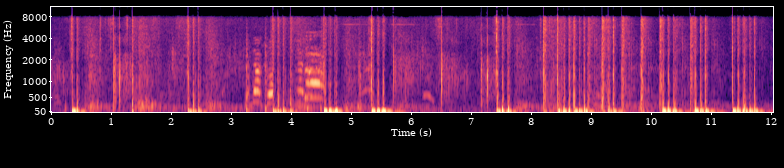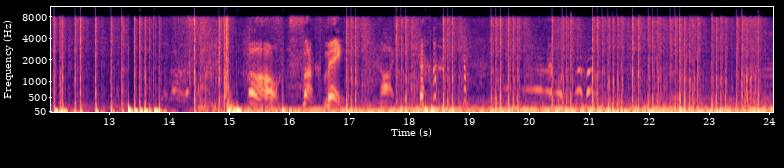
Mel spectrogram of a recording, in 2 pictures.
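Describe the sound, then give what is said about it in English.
Machine guns and rifles fire in a gun battle involving a Royal Irish battalion in Helmand, Afghanistan: many sharp, loud bursts of automatic fire, then a steadier low rumble with scattered shots continuing to the end. “And then it kicks off. The gun battle will last 5 minutes.”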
